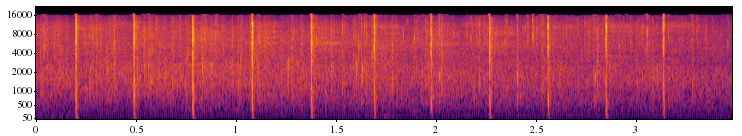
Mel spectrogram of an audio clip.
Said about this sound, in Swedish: Först, en stor applåd för er. Ni är verkligen superduktiga.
